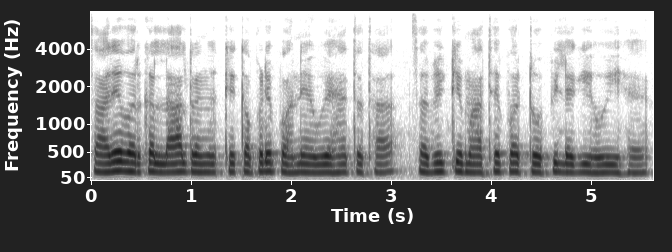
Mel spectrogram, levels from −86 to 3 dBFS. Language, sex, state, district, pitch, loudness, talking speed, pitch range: Hindi, male, Jharkhand, Deoghar, 150 Hz, -15 LUFS, 190 wpm, 145-155 Hz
